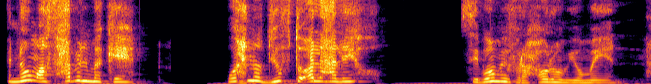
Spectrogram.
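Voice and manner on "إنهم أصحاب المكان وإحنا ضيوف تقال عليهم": higher, louder, seething resentment; indignant complaint about the bride's family; resentful. Acted. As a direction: spit out the grievance, piqued. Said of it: "هدى بغيظ".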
